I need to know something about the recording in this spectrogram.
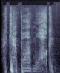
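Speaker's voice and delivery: hushed whisper, almost breath. Acted. Whispering it back to the church. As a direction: let it fall to a whisper for the congregation. Pastor repeats the line for effect.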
